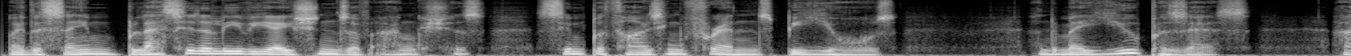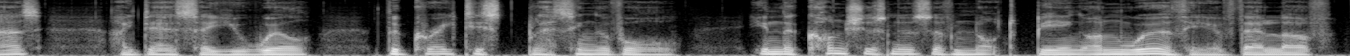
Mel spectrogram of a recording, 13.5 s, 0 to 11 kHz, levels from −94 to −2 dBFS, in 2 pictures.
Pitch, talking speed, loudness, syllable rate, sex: 115 Hz, 160 wpm, -18 LUFS, 4.7 syllables/s, male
